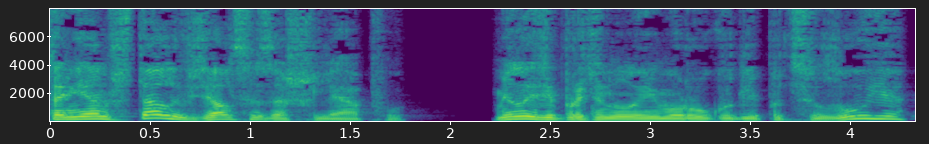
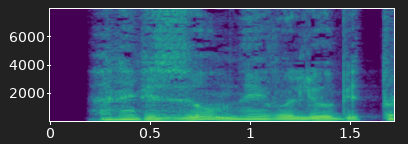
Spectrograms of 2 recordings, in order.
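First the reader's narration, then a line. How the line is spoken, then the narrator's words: Whisper. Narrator (Russian): прошептал он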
